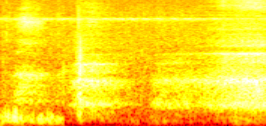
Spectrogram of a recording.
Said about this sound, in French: Oh, mesdames et messieurs, mesdames et messieurs, je vous prie de bailler mon, mon bailler. Je vous prie d'excuser mon bâillement. Ah, je suis fatigué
